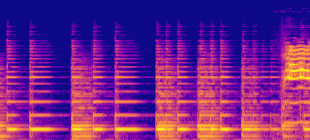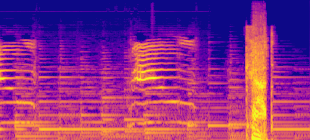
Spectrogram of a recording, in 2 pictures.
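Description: A domestic cat meows in a few clear, close calls, the last one sharp and high, with no talk over them.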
